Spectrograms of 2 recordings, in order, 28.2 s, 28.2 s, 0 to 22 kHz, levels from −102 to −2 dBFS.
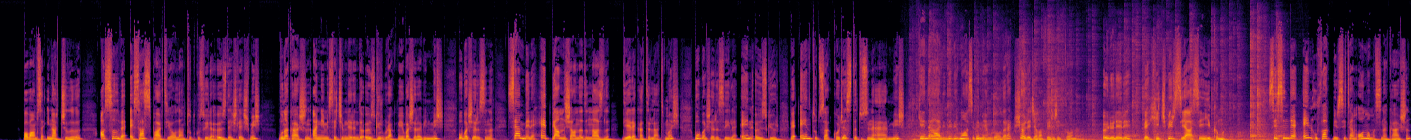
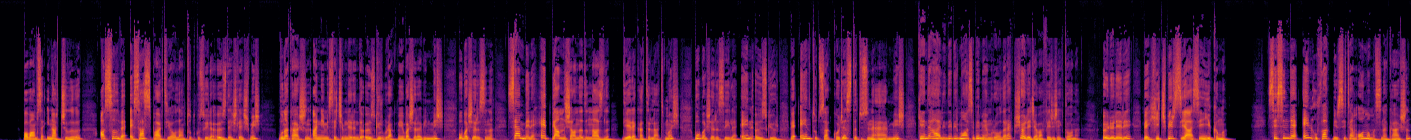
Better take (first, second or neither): second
